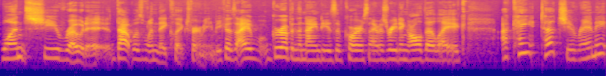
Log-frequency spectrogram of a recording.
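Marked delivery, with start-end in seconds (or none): 6.3-7.6 put-on, not-quite-real Cajun accent. Recalling comics she read growing up in the 90s, in a fake cajun accent. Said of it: "I love you both doing the accent".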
